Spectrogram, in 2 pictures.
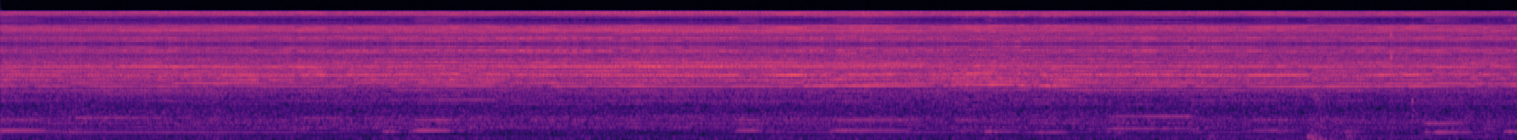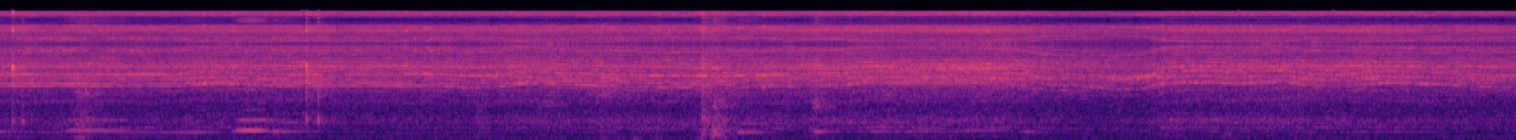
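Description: Blade mCX coaxial micro RC helicopter's electric motors and rotors whining steadily in hover, the pitch wavering up and down for a few seconds past the middle as the throttle changes. It is flying on flybar ball joints freed from binding to cure its toilet-bowl wobble. A few faint knocks fall in the middle.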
